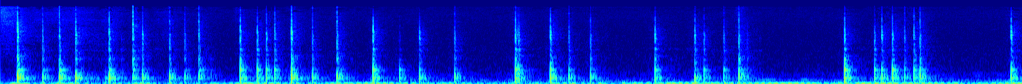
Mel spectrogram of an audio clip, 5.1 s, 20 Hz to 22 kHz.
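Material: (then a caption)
Wood. Fingernails and fingertips of both hands tap rapidly on a flat, solid, light wooden tabletop. The result is a fast, uneven stream of short, dry knocks with a woody body around 300 Hz and bright clicky edges that die away almost at once.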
